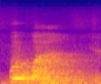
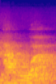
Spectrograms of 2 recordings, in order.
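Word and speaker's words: أروى: Urwa. Ada yang nyebutnya Arwa, ada yang nyebutnya Urwa. Arabnya gundul ya. Maka ada yang menyebut membacanya Urwa, ada yang membacanya Arwa.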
